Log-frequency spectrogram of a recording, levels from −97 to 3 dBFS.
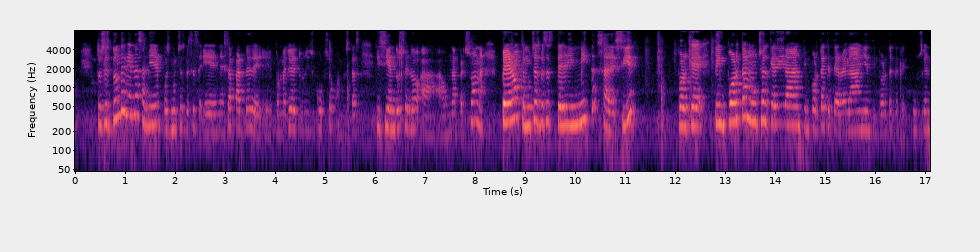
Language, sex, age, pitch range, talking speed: Spanish, female, 20-39, 195-260 Hz, 170 wpm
